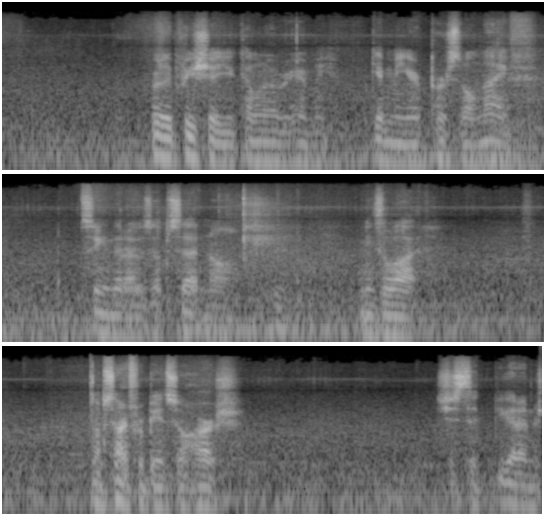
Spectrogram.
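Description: A middle-aged man talks quietly and earnestly up close.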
